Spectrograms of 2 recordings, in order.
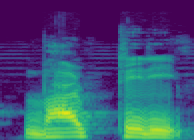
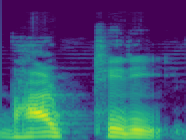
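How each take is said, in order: Both takes have the same delivery.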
